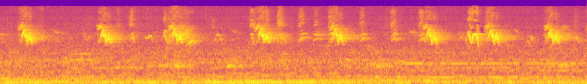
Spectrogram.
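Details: Several sparrows perched in a persimmon tree after hours of heavy rain, chirping as the storm clears: short, bright chirps about twice a second in uneven bursts, over a steady low rumble in the background.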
